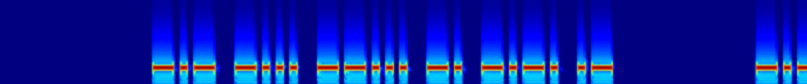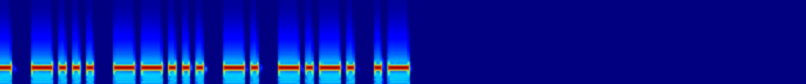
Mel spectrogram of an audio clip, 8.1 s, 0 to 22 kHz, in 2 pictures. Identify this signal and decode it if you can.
Morse code, heard as a keyed tone, about 34 wpm, 700 Hz. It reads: KB7NCA KB7NCA
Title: USA Call Signs - 6 Characters - Repeated 2x - 35wpm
